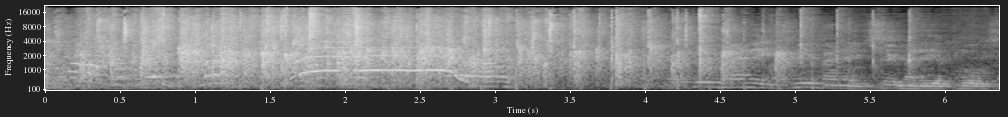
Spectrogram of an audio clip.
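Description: A live comedy audience bursts into loud, dense applause and clapping, fading after a few seconds as voices speak over it.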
